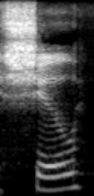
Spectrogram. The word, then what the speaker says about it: Shue: Yeah, 1981 by Larry Shue. It's spelled S-H-U-E, so it's not like a shoe that you wear on your foot.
